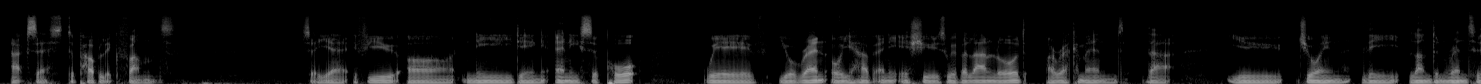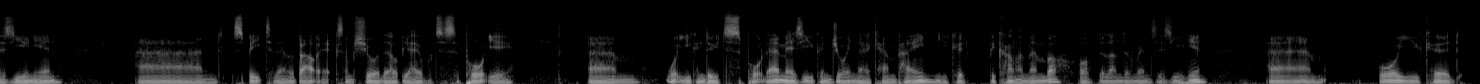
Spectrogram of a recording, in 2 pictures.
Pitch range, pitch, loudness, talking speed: 80-90 Hz, 80 Hz, -34 LUFS, 150 wpm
